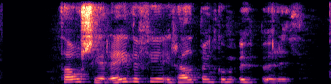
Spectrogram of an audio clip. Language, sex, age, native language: Icelandic, female, 30-39, Icelandic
